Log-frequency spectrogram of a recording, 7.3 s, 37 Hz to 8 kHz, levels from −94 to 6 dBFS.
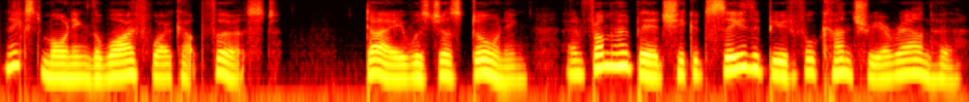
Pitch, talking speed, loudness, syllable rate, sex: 155 Hz, 190 wpm, -16 LUFS, 4.6 syllables/s, male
